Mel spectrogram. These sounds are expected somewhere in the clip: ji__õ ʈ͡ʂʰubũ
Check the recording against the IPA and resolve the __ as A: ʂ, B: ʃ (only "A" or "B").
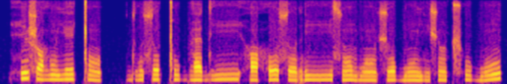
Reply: B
